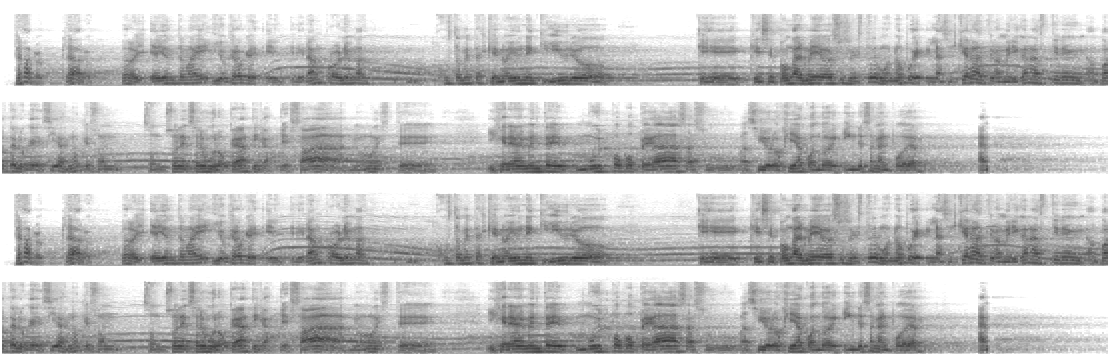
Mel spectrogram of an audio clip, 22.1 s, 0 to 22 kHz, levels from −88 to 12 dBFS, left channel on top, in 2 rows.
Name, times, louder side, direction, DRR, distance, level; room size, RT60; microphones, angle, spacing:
voice 1, 0.1-6.1 6.9-15.4 15.9-20.3 20.8-20.9, right 2 dB, 20° right, 0.6 m, -21 dB
sound 1, 0.8-17.8, right 2 dB, 55° right, 2.0 m, -35 dB
27.5 x 23.0 x 9.1 m
head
